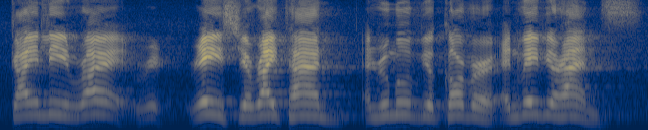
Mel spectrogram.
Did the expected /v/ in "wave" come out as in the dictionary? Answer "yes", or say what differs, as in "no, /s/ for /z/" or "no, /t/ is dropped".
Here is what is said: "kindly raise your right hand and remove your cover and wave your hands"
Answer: yes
